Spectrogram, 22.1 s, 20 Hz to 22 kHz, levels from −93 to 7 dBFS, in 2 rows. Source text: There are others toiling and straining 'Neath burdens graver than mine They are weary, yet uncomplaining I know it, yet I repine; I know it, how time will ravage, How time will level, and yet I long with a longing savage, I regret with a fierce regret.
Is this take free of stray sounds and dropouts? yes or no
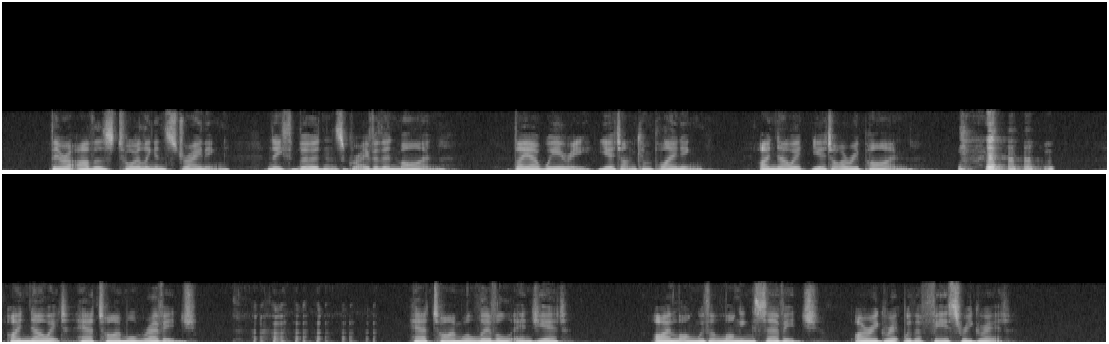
no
